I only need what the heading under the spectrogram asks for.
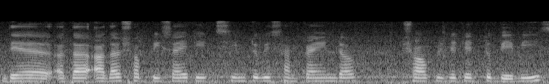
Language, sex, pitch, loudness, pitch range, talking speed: English, male, 155 Hz, -18 LUFS, 145-160 Hz, 185 wpm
